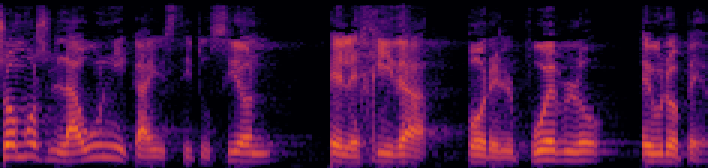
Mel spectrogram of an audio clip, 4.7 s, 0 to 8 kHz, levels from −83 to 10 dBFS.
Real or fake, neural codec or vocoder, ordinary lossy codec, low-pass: real; none; none; 7.2 kHz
